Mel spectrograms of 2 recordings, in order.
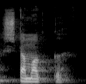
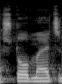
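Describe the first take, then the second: First: स्टमक said stuh-muk, short first vowel; teacher giving the right स्टमक; correct stomach. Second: स्टोमैच said sto-maich, the way some students misread it; teacher quoting students' wrong स्टोमैच; wrong stomach. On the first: Shown as a demonstration. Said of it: "इसको बोलते हैं स्टमक". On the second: Retold or imitated. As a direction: say स्टोमैच as sto-maich, the mistake being corrected. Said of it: "स्टोमैच नहीं है".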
